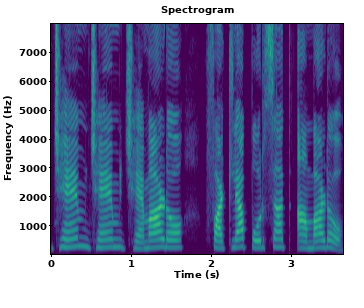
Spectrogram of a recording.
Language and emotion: Goan Konkani, neutral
